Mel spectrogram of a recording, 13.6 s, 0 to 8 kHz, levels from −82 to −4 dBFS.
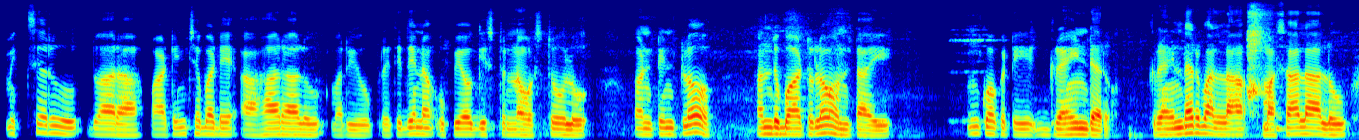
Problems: background sounds at intervals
